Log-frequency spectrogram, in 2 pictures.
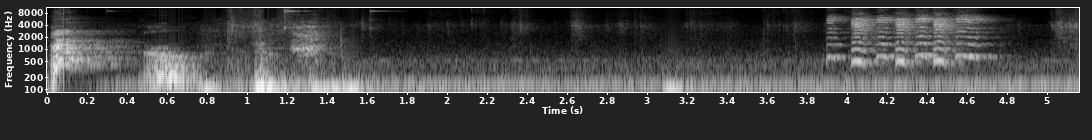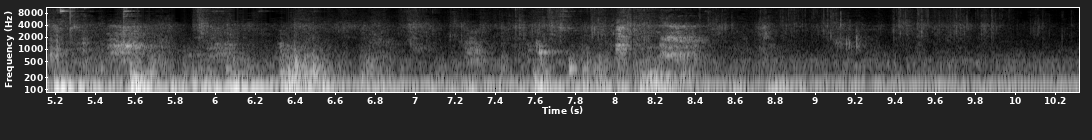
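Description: Siberian husky giving short barks and yips while playing with a plush toy, with a longer pulsing call about four seconds in. Low thuds of paws and the toy hitting the floor come between the calls.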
